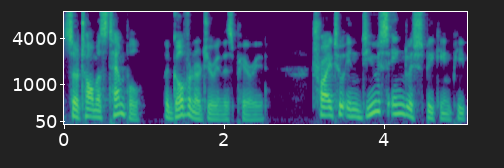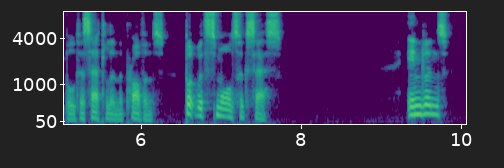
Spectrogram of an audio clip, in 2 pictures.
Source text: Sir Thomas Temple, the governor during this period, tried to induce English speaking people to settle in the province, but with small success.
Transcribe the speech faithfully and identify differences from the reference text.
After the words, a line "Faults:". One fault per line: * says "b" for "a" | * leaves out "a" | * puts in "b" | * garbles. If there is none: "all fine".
Sir Thomas Temple, the governor during this period, tried to induce English speaking people to settle in the province, but with small success. England's
Faults:
* puts in "England's"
